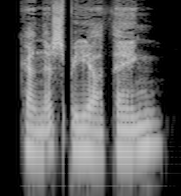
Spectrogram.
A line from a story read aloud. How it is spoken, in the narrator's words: He asked in an unsure voice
